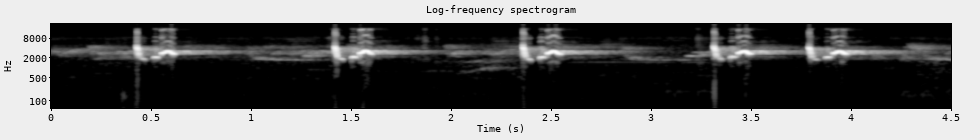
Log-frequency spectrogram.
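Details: Prinia song meant as a master recording for kept birds: five clipped high click-chirp phrases, about one per second, over a faint continuous high tone.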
